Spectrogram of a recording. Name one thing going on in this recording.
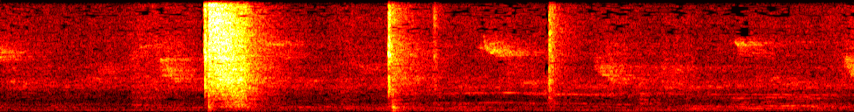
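A gas torch flame hisses against metal.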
